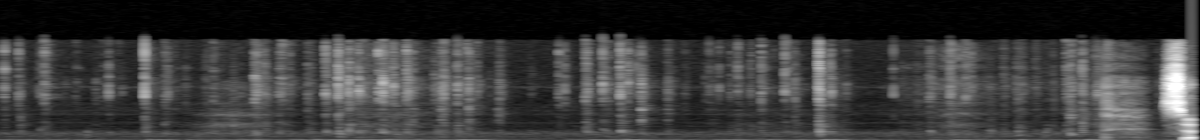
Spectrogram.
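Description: Computer keyboard typing: a run of irregular key clicks as a line of code is typed, over a steady low hum.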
